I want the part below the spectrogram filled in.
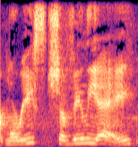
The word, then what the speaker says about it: Maurice Chevalier: Maurice Chevalier, I believe that's how you say it. Good job.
